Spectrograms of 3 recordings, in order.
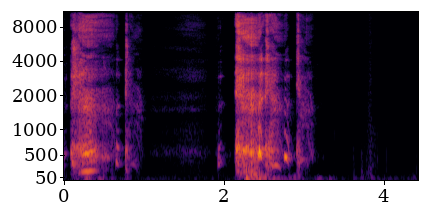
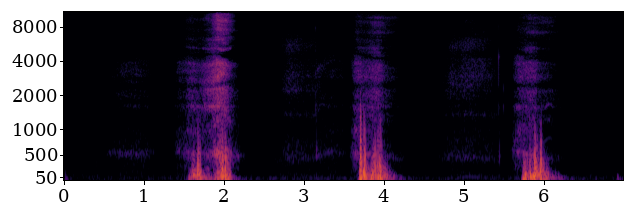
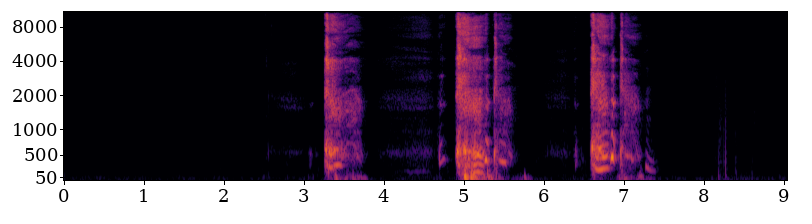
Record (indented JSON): {
  "cough_length": "4.4 s",
  "cough_amplitude": 24838,
  "cough_signal_mean_std_ratio": 0.38,
  "exhalation_length": "7.0 s",
  "exhalation_amplitude": 7595,
  "exhalation_signal_mean_std_ratio": 0.32,
  "three_cough_length": "9.0 s",
  "three_cough_amplitude": 19088,
  "three_cough_signal_mean_std_ratio": 0.29,
  "survey_phase": "alpha (2021-03-01 to 2021-08-12)",
  "age": "45-64",
  "gender": "Female",
  "wearing_mask": "No",
  "symptom_cough_any": true,
  "symptom_new_continuous_cough": true,
  "symptom_shortness_of_breath": true,
  "symptom_onset": "6 days",
  "smoker_status": "Never smoked",
  "respiratory_condition_asthma": false,
  "respiratory_condition_other": false,
  "recruitment_source": "Test and Trace",
  "submission_delay": "1 day",
  "covid_test_result": "Positive",
  "covid_test_method": "RT-qPCR",
  "covid_ct_value": 16.5,
  "covid_ct_gene": "ORF1ab gene",
  "covid_ct_mean": 17.1,
  "covid_viral_load": "2500000 copies/ml",
  "covid_viral_load_category": "High viral load (>1M copies/ml)"
}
